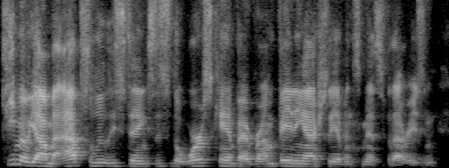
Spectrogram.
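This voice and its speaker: A man's voice: mid-range voice, quick pace. A man riffing on a casual sports picks podcast. He rants with energy and drops into mocking impressions of the other hosts. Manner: animated ranting with mocking put-on quotes. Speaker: podcast co-host. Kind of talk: casual sports-betting chat.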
